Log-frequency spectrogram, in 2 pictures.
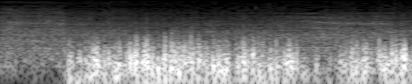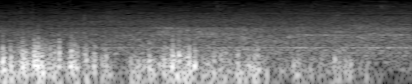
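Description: Wind buffeting the camera microphone: a loud, gusty low rumble that starts under a second in, swells and dips for about six seconds, then dies back to a steady background hiss.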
